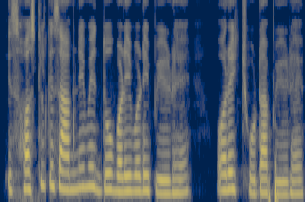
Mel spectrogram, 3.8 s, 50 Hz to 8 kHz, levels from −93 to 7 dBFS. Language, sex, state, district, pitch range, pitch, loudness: Hindi, female, Arunachal Pradesh, Lower Dibang Valley, 200-255 Hz, 230 Hz, -18 LUFS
